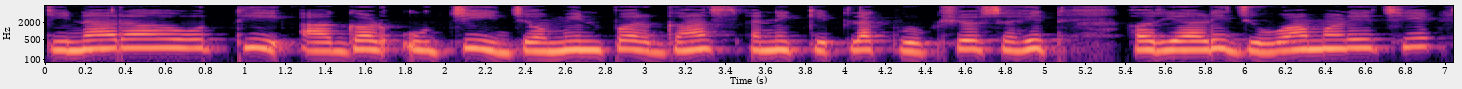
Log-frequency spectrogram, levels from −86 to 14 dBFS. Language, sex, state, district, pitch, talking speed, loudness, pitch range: Gujarati, female, Gujarat, Valsad, 230 Hz, 130 wpm, -14 LUFS, 220-250 Hz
